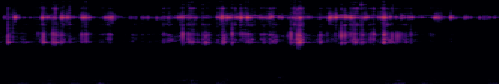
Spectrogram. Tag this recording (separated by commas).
Bell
